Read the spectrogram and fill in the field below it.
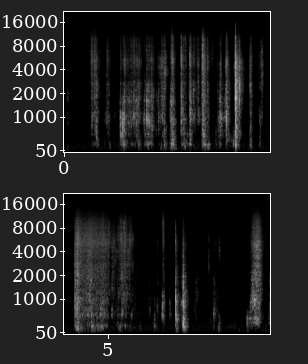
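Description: Cardboard scrapes and taps as a box is handled up close.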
